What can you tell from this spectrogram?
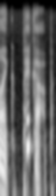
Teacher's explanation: The K sound at the end of pick moves over to the word up.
